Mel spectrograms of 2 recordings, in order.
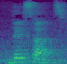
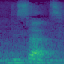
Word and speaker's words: desert: But the one that has the stress on the second syllable is the verb. Let's see the examples we have here. Desert, desert.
